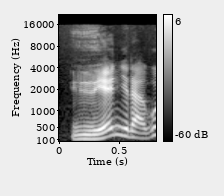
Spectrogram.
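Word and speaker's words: 远: 우리말 한자 멀원자를 간체자로 이렇게 쓰고요, 유엔이라고 읽어줍니다.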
